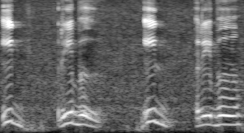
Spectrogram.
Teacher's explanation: با ساکن حالت میں یہاں کلمے کے آخر میں آ رہا ہے تو قلقلہ کبریٰ ہوگا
